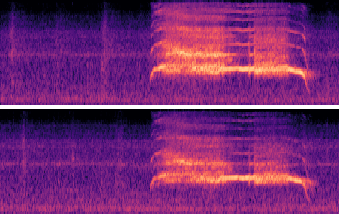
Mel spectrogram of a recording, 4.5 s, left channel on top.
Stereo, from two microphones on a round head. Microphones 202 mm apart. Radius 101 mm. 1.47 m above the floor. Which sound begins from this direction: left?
A scream, at 2.0 s.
